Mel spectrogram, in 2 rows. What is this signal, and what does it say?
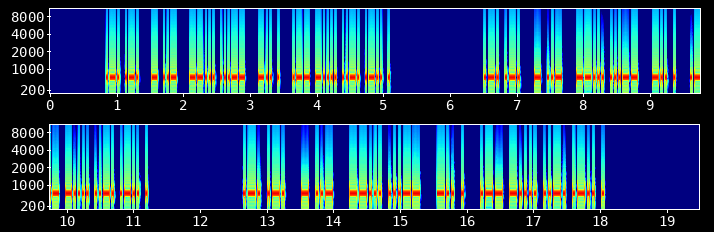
Morse code, heard as a keyed tone, about 37 wpm, 700 Hz. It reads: RR TU 73 DE W6FLE RR TU 73 DE W6FLE RR TU 73 DE W6FLE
